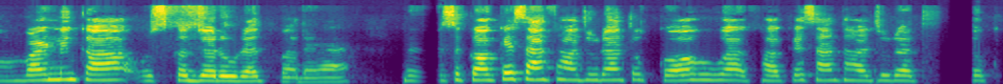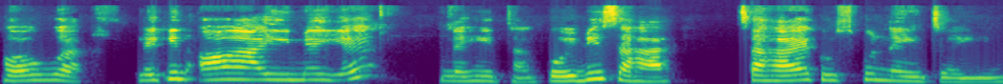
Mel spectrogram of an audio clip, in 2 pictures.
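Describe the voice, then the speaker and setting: A woman teaching fellow teachers over a video call, walking through each point patiently and stopping to ask rhetorical questions. Her voice sits a little high. The sound is close and dry, with no room around it. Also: dark tone, no echo. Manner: patient, explanatory, asks frequent rhetorical questions. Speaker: Hindi teacher training other teachers. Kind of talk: online teacher-training class.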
